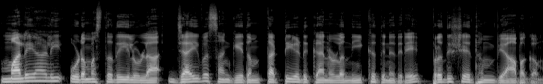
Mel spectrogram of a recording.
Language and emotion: Malayalam, neutral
